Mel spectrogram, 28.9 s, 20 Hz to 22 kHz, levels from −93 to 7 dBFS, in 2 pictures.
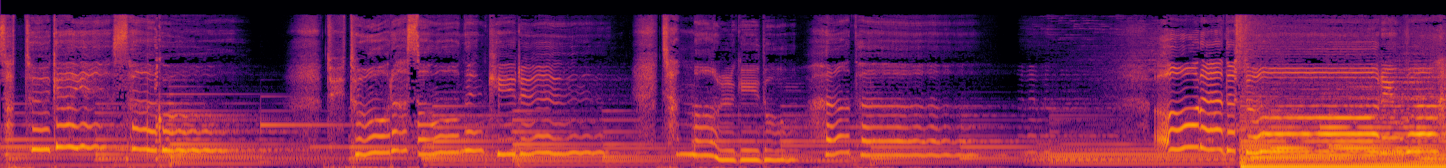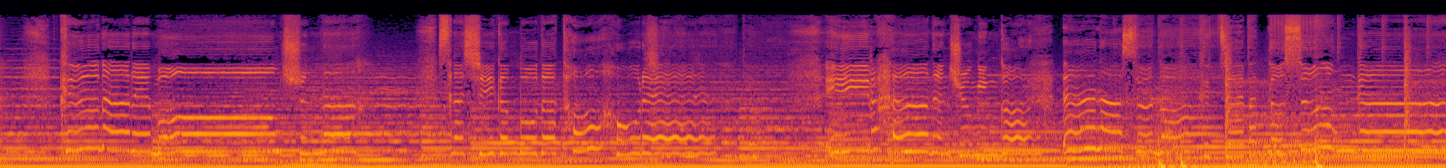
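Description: Brief glitches of roughly 40 ms at 1.53, 4.14, 12.32, 18.93 and 23.13 s are damaged data in a compressed stream: the decoder misreads corrupted frames and resynchronises.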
